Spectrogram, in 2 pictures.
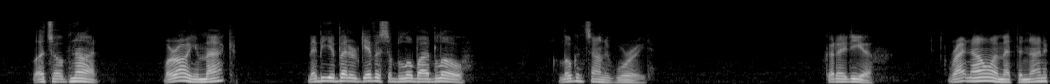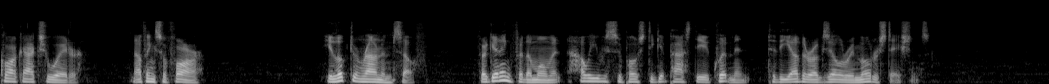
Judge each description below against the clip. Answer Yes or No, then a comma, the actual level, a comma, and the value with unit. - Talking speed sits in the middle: Yes, average, 155 wpm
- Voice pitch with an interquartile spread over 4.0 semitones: Yes, average, 4.5 semitones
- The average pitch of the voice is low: Yes, low, 125 Hz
